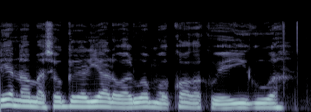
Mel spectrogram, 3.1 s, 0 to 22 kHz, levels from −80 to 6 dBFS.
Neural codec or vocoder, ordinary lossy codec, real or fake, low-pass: none; none; real; 10.8 kHz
